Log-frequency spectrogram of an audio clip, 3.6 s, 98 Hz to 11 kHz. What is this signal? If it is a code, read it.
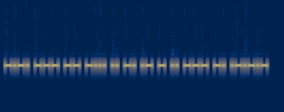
Morse code, heard as a keyed tone, about 46 wpm, 700 Hz. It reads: COMBINATION.
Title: Sentences from Top 1000 Words - Review Part 6 - 45wpm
